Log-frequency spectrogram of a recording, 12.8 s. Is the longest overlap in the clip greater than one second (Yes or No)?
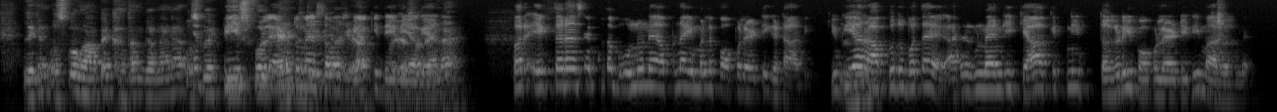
Yes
